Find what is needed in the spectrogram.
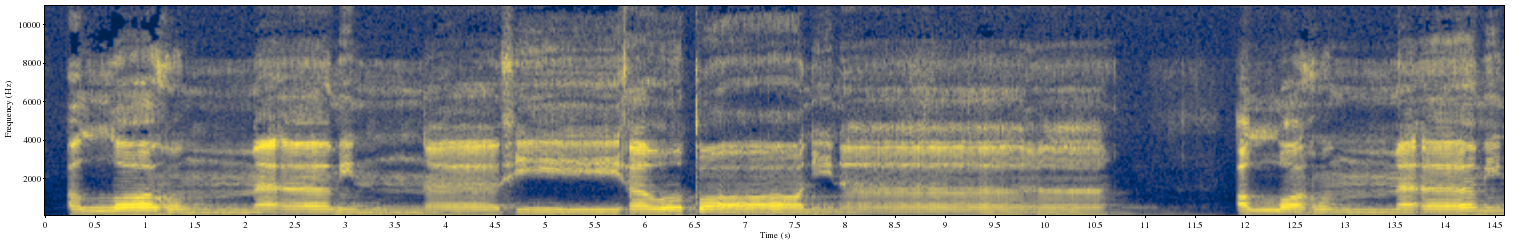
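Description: A man chanting an Arabic supplication (dua) in a slow, melodic style, drawing out long held notes that glide up and down. The chant breaks off about eleven seconds in and starts again a second later.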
